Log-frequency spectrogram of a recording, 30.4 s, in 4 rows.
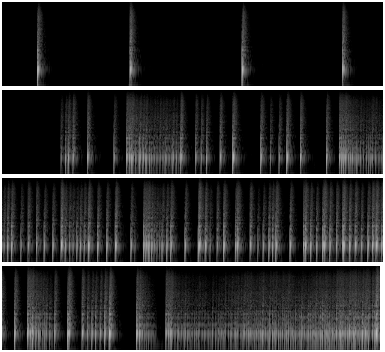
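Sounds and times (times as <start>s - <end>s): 
snare drum: 0.7s - 1.0s, 2.6s - 2.8s, 4.8s - 5.0s, 6.8s - 7.0s, 8.8s - 30.4s.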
